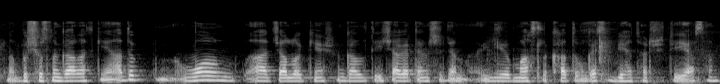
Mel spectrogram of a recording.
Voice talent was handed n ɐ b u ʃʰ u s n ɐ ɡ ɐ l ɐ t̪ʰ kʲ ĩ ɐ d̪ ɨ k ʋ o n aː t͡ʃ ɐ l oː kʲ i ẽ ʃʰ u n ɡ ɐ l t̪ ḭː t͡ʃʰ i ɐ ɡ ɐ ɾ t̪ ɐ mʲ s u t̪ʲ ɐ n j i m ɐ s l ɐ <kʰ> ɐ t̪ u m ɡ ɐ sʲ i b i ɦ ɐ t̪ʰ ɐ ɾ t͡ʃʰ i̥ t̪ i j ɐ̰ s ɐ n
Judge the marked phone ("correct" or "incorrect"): correct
